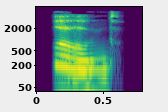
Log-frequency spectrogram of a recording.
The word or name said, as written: and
